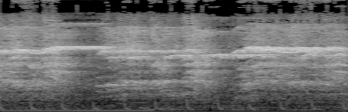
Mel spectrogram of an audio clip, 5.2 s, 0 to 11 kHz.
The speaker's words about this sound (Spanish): En este hospital falta personal, es el grito de guerra de los sanitarios en estos 2 meses de protestas.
